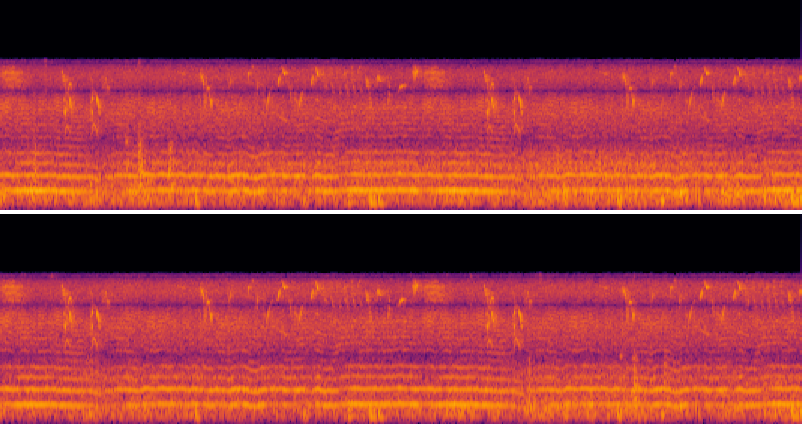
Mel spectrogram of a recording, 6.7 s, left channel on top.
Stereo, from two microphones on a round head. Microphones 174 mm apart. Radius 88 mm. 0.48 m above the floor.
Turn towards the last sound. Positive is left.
turn(degrees=-15)  # may be behind; listen again after turning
